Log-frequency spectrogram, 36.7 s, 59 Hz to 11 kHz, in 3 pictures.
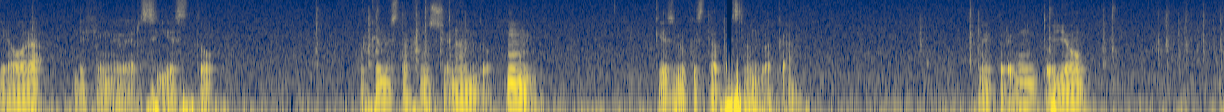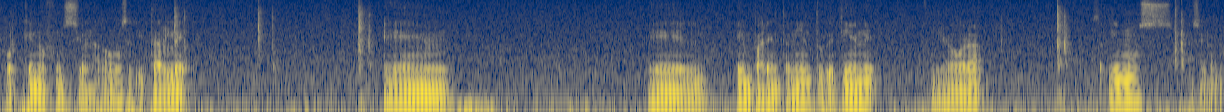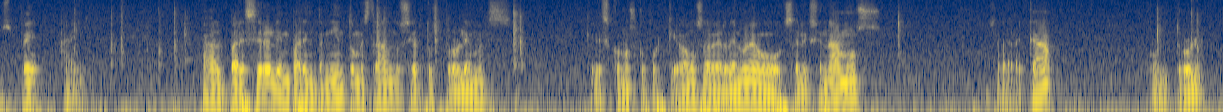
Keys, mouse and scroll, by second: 0.4 Up, 3.3 Up, 3.9 Down, 4.4 Up, 4.6 Escape, 6.4 right click, 9.8 p, 10.6 Up, 11.2 Down, 11.8 Escape, 14.0 Tab, 14.9 Tab, 15.9 z, 16.6 right click, 17.6 right click, 18.0 right click, 18.5 right click, 19.0 right click, 20.5 click, 22.9 z, 24.1 p, 25.3 Up, 25.8 Down, 26.3 Escape, 28.3 Tab, 29.7 z, 34.1 shift+right click, 36.4 ctrl+p.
